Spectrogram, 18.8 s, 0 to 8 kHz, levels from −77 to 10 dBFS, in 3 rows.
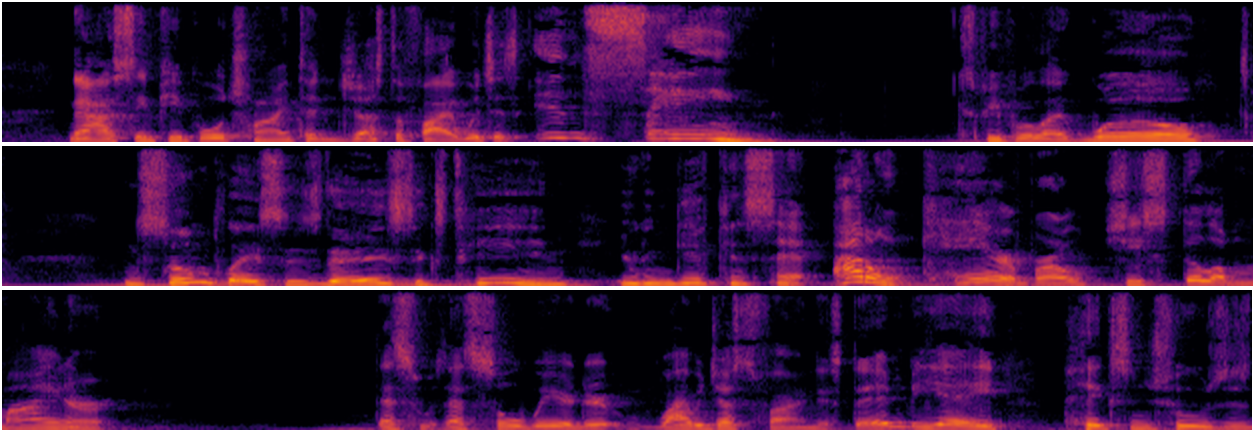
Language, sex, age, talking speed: English, male, 30-49, 155 wpm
